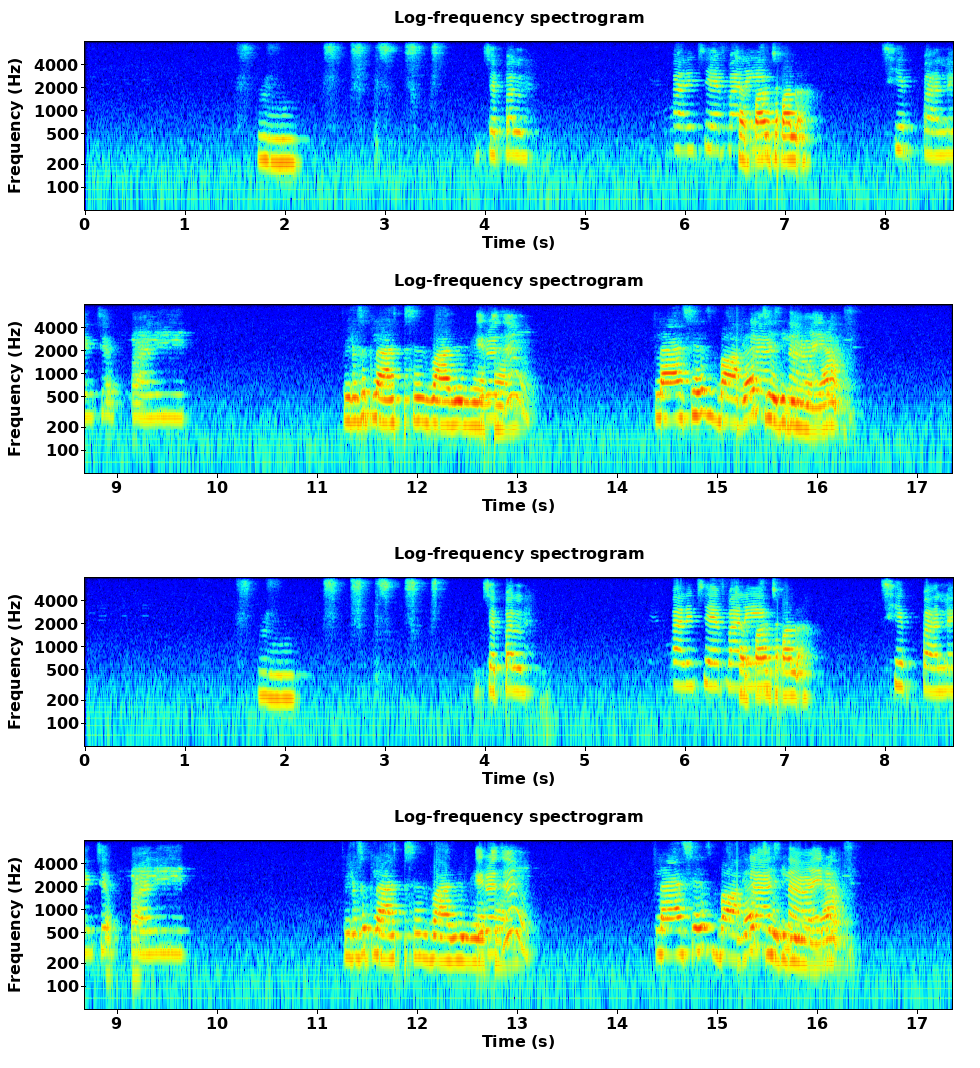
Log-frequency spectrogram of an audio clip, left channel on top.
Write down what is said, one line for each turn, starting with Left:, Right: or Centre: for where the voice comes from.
Left: ఉమ్
Right: చెప్పాల్నె చేపాలి చేపాలి
Left: చెప్పాలి చెప్పాల
Right: చెప్పాలే చెప్పాలి
Left: ఈ రోజు క్లాసస్ బాగ జరిగినయా
Right: ఈ రోజు
Left: క్లాసెస్ బాగా
Right: క్లాస్
Left: జరిగినయా
Right: లా ఈరో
